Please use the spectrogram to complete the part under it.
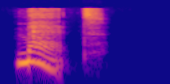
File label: DRESS TRAP, minimal pairs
